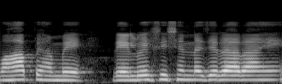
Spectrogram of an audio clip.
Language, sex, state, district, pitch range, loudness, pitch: Hindi, female, Bihar, Samastipur, 200-215 Hz, -15 LUFS, 210 Hz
